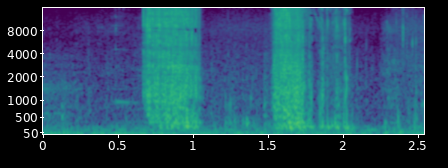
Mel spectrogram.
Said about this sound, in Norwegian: Det slurpes og smattes i studio.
